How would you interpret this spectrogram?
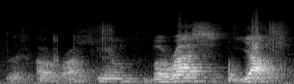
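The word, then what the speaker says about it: בראשית: You got another syllable another syllable to add on to that. Barash Yah.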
